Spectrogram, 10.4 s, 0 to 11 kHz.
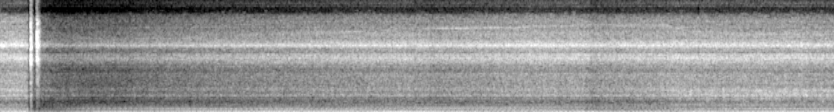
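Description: Supercharged 5.7 Hemi V8 heard from inside the pickup's cab, running at light throttle and low speed while still cold. About half a second in there is a short click and the engine note drops to a lower, steady pitch.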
